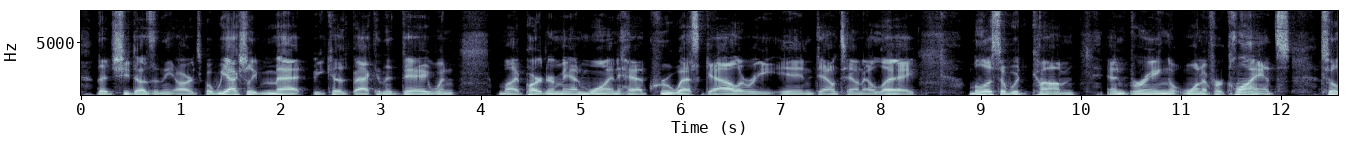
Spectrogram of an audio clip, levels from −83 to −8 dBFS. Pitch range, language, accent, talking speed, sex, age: 105-120 Hz, English, American, 175 wpm, male, 50-69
